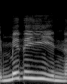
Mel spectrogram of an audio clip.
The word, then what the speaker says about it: Medellín: Bienvenue pour le réveillon à Medellín, prononcé Medellín, hein, avec notre correspondante Najet Benrabah.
